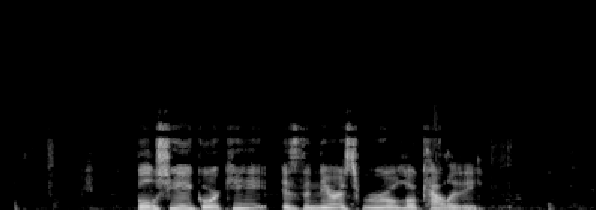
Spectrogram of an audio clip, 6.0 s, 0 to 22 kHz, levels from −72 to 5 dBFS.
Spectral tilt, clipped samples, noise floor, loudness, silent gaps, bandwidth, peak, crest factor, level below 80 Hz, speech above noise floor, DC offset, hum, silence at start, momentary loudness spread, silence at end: -4 dB/octave; under 0.1%; -57 dBFS; -16 LUFS; none; 9.6 kHz; 0 dBFS; 18 dB; -66 dBFS; 42 dB; under 0.1%; none; 1.4 s; 7 LU; 1.2 s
